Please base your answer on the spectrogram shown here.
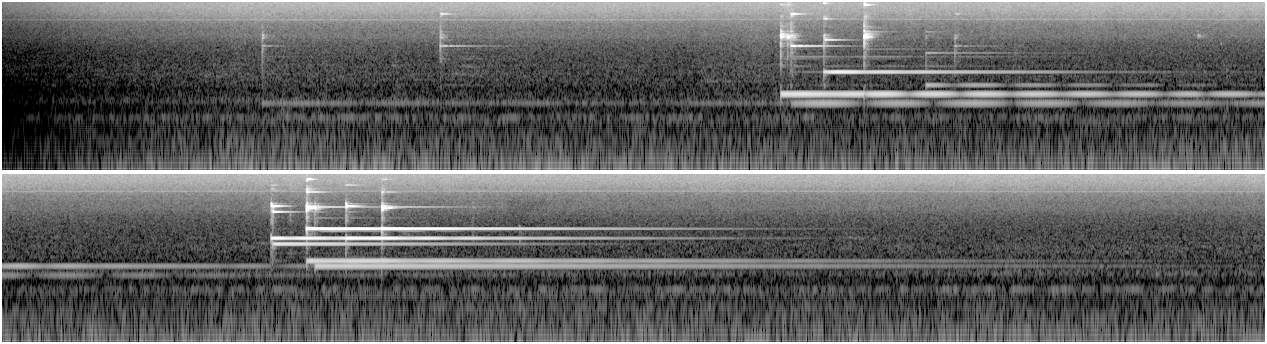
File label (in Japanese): コシチャイム 遠い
